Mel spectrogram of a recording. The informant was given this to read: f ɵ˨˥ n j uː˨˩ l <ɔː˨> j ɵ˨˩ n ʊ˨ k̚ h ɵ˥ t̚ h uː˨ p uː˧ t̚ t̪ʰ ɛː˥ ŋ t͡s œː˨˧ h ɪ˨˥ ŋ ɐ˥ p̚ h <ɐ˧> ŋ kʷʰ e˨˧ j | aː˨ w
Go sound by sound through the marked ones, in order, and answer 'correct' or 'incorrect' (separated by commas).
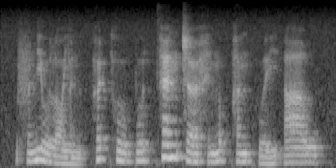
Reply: incorrect, correct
